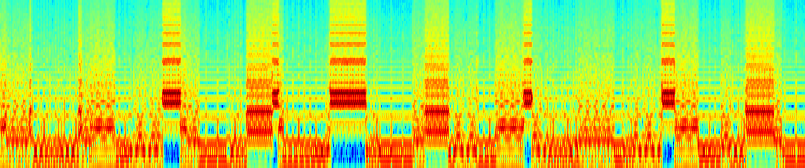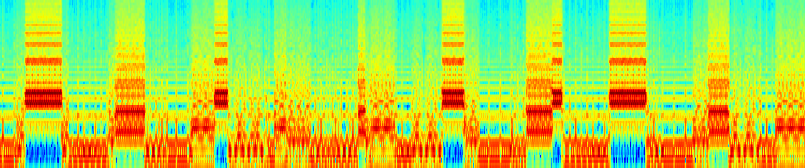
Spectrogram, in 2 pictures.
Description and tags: Square Malfunction
Random modular square wave sequence. Machine malfunction.
CMOS, element, digital, malfunction, synth, modular, Noisemaker, glitch, production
